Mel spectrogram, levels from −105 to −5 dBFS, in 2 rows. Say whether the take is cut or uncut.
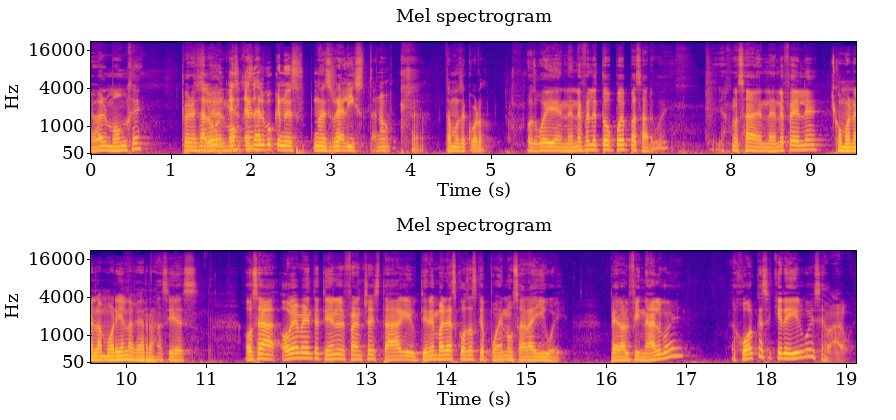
uncut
